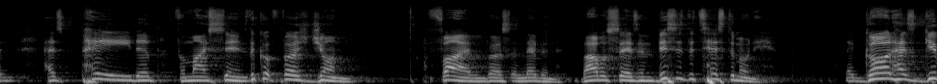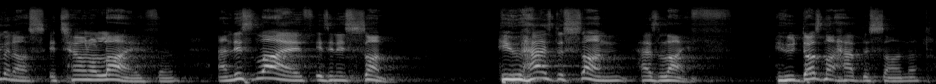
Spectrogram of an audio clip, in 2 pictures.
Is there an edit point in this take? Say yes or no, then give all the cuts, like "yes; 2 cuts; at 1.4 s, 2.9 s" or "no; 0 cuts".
yes; 1 cut; at 5.7 s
